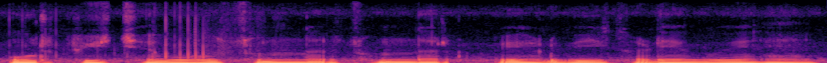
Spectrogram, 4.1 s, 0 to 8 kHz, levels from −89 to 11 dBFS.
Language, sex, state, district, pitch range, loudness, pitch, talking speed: Hindi, male, Uttar Pradesh, Saharanpur, 105-115 Hz, -16 LUFS, 110 Hz, 145 wpm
